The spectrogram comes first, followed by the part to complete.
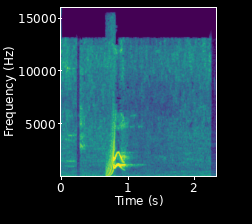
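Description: A single short, high animal cry just under a second in, sweeping sharply up and then falling away.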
